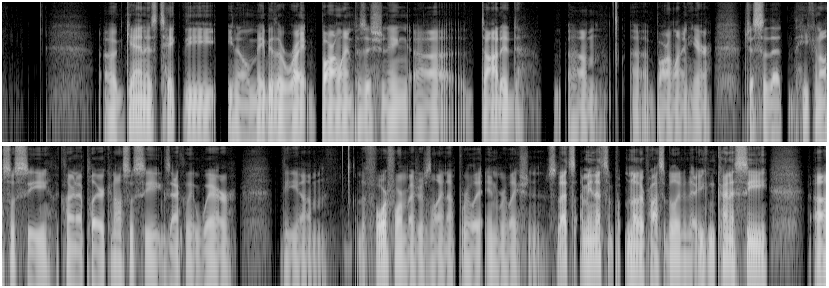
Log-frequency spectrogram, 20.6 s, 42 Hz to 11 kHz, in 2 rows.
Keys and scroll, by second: 18.7 super+-, 19.9 super+-.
